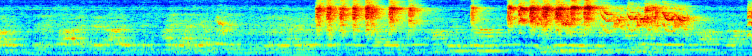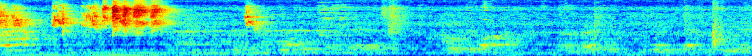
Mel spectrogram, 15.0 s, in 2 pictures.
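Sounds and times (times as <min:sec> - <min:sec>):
small birds chirping: 0:01.8 - 0:10.4.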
